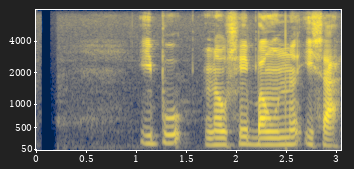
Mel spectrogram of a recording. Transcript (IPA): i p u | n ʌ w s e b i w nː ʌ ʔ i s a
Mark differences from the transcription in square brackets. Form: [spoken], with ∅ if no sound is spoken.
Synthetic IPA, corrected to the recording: i p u | n ʌ w s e b [a] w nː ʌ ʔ i s a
